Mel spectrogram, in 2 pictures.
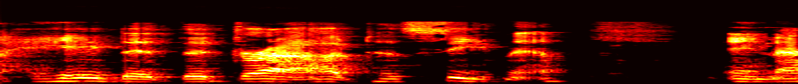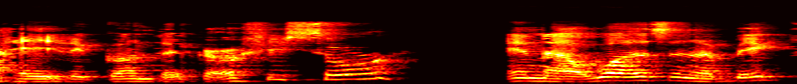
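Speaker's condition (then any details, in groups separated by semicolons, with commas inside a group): Non-traumatic brain injury (abscess)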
